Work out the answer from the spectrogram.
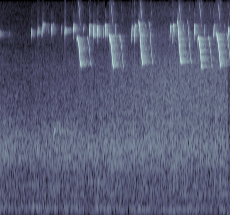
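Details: Song of a jilguero from a birdsong CD: a few thin high chips build into rapid, very high twittering with repeated down-slurred buzzy notes, steady and energetic.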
